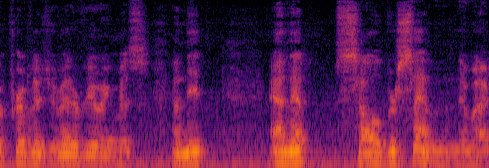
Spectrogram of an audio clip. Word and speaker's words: Salvesen: And today we have the honor and the privilege of interviewing Miss Annette Salvesen. Did I pronounce that correctly? Salvesen, yes.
